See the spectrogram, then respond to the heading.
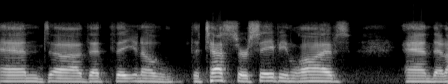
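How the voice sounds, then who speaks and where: At a fairly slow pace, a man talks in an unremarkable speaking voice pitched fairly high. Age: 60s. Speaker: author and science writer. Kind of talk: interview.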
